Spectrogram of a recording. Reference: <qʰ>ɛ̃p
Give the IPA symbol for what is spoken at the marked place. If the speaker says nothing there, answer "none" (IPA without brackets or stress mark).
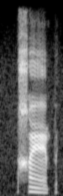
χ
